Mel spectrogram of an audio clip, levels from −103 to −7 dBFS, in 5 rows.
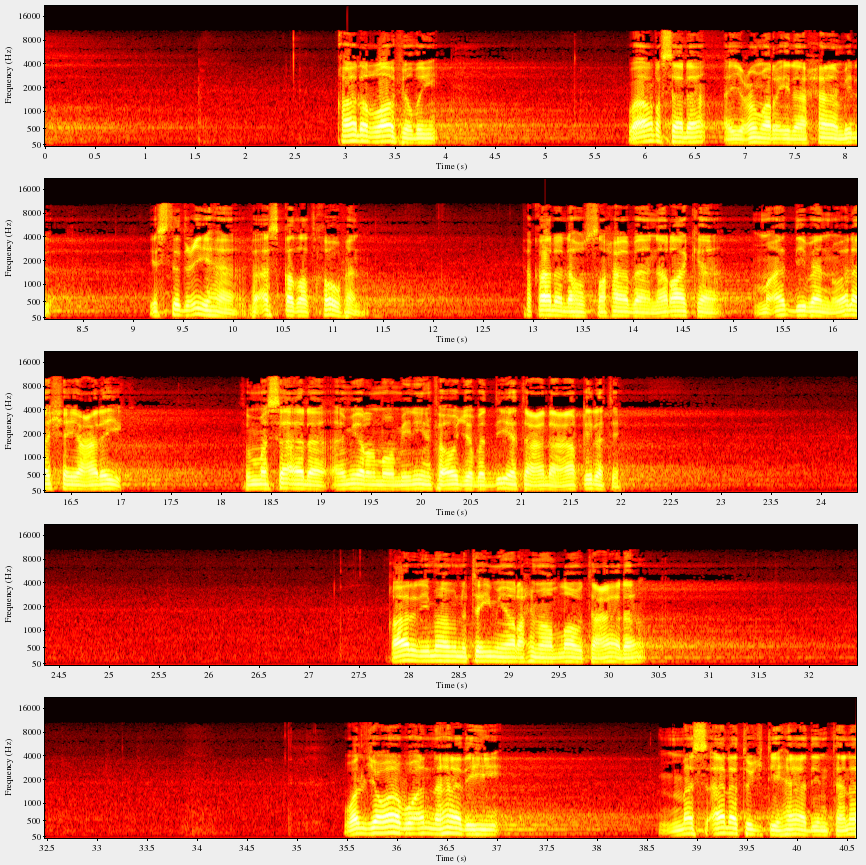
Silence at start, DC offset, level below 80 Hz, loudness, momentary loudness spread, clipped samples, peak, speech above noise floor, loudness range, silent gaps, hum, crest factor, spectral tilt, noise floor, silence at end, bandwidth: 0.05 s; under 0.1%; -60 dBFS; -16 LUFS; 14 LU; under 0.1%; 0 dBFS; 42 dB; 5 LU; none; none; 18 dB; -4.5 dB/octave; -57 dBFS; 0 s; 10.5 kHz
